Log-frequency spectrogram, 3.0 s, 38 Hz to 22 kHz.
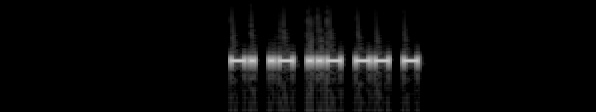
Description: Morse code, heard as a keyed tone, about 48 wpm, 700 Hz. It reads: NAUMT
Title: Code Groups - 5 Letters - 50wpm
